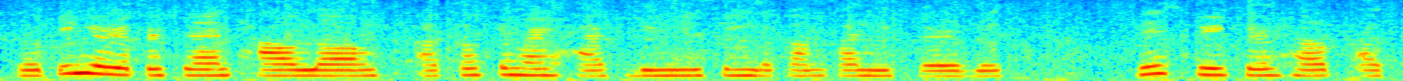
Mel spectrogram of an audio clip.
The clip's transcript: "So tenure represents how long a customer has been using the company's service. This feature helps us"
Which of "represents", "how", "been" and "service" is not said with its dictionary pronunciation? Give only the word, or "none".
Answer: represents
